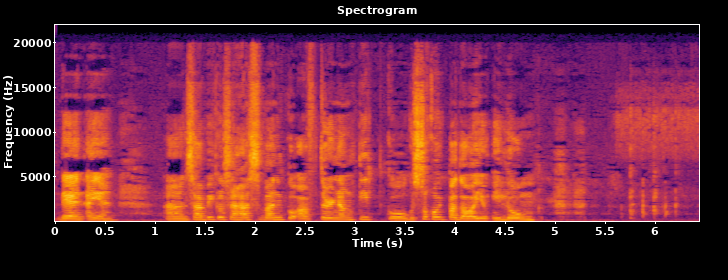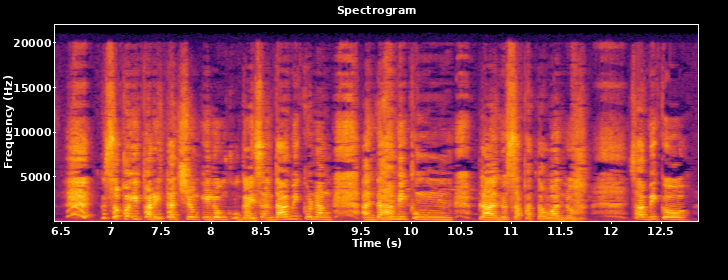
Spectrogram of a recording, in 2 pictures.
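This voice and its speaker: A woman's voice: on the high side, moderate pace, pauses often, sharp tone. A woman from the Philippines with a Visayan accent, chatting casually on a live stream, laughing often and mixing languages. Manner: chatty, laughs often, mixes Tagalog, Cebuano and English.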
